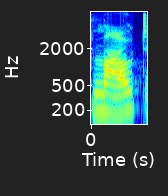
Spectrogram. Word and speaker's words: Maud: And your first name, Maud, in Dutch it's pronounced Maud, it's very unusual.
